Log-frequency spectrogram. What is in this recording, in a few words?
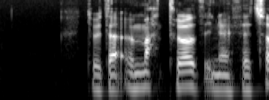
"ymadrodd", Welsh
